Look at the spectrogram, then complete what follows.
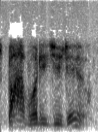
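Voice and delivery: soft, low, mildly choked-up retelling; imitated tearful caller. Mary phoning Bob in tears, softly imitated crying. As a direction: voice her hushed, crying phone call gently. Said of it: "she's crying on the phone".

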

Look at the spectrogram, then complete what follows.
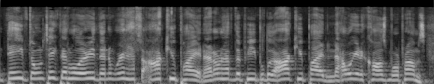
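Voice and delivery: high, rapid pleading objection; exasperated inner protest. Acted. Acted inner objection to Dave.

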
